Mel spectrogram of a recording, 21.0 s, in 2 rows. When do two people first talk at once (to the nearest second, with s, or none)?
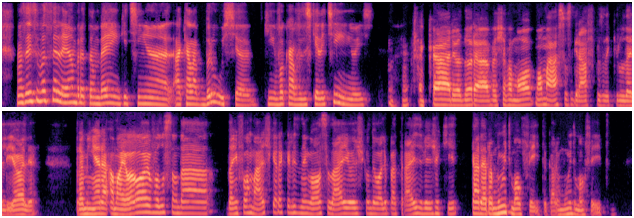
none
